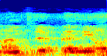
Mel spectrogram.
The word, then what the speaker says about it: entrepreneur: हम एंटरप्रेन्योर, ये थोड़ा प्रोनाउंसिएशन पे ध्यान दीजिएगा, बहुत लोग एंटरप्रेन्योर बोलते हैं जो बोलने में लगता है, एक्चुअली ये फ्रेंच वर्ड है, इसलिए फ्रेंच की प्रोनाउंसिएशन आती है एंटरप्रेन्योर, ठीक है?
